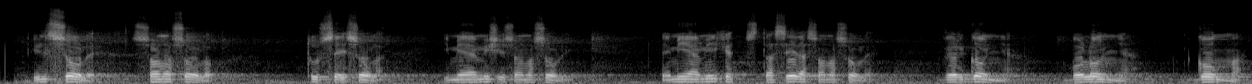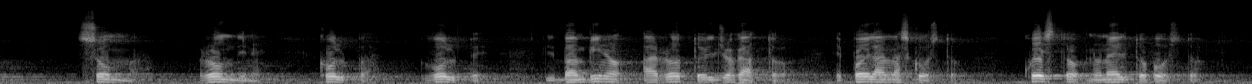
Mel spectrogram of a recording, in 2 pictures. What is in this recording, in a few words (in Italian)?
O chiuso Firenze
